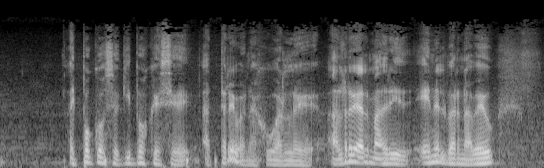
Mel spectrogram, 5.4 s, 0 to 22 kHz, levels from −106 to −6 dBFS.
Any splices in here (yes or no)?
no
